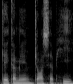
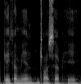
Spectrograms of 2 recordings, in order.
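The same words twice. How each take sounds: The two takes are said the same way.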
